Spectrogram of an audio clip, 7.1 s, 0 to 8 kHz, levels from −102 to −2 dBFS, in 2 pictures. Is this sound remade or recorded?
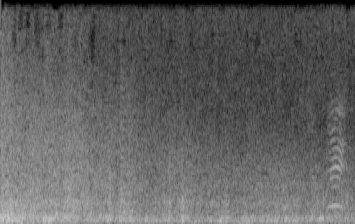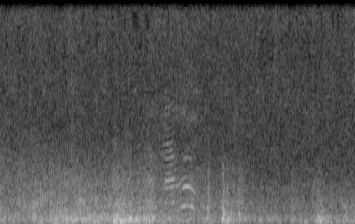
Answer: recorded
